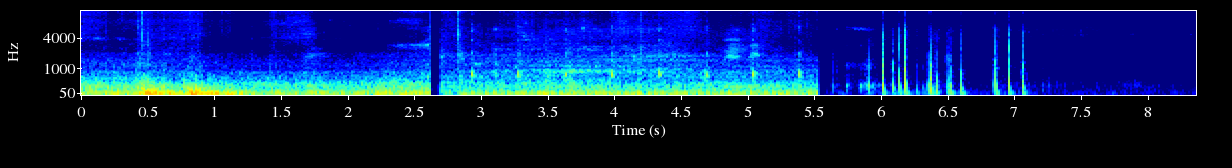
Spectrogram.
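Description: Car cabin road rumble, then after a cut a turn-signal indicator ticking evenly about three times a second over the rumble of the car waiting at a red light. Near the middle the rumble stops short and a few quick sharp clicks follow.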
